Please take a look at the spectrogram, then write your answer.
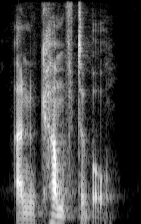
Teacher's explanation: The stress remains on that second syllable.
